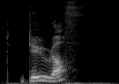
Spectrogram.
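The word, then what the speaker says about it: Dorough: and one of their members i'm gonna definitely pronounce this wrong shoei he is do rough d-o-r-o-u-g hitch yes um so apparently when they're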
